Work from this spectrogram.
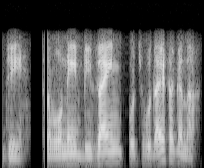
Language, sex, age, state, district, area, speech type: Sindhi, male, 18-30, Gujarat, Kutch, rural, conversation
